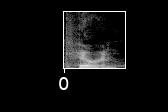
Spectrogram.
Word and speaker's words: Chiron: It's Chiron, right? Or is it Cheron? Cheron. The age isn't pronounced. Is it Kon? Let's Let's actually Let's Let's get more education connection. Get matched for free. Actually pronounced Karen.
